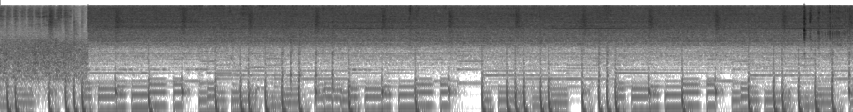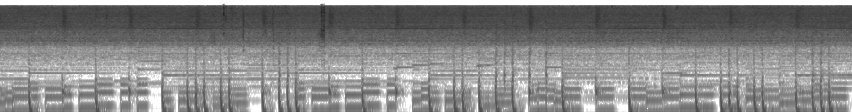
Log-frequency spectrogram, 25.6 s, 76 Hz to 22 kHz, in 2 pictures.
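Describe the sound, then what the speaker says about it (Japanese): A 600-grit sanding sponge rubs over the plastic body of a Tamiya NSX Type R model car kit, scraping in quick repeated back-and-forth strokes that continue close up and fairly loud, with no talking. "このマジックヤスリの600番から、600番使って削っていきます。"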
